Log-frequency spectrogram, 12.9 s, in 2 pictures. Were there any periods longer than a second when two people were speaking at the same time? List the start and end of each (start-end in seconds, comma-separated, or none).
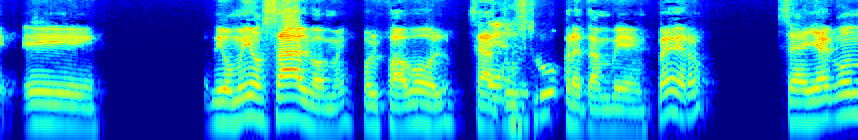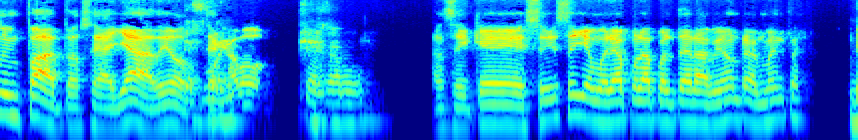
none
